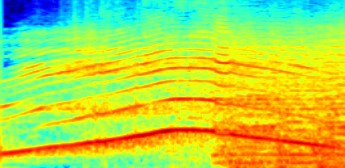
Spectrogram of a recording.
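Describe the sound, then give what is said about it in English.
A loud siren wail climbs steadily in pitch, then slowly sinks again in one long, smooth sweep that stands alone. “When I hear the siren blow”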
